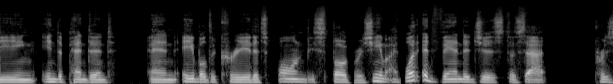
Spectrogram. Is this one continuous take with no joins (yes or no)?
no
